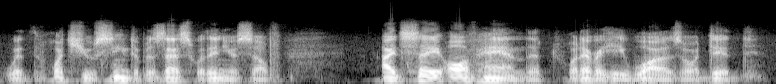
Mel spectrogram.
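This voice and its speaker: A man's voice: low-pitched, moderate pace, a bit bright, dry recording, poor audio. An American man playing a cool, courteous insurance investigator in 1950s noir radio drama, with a clipped, world-weary delivery. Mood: gentle, courteous. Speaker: lead actor and narrator. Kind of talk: 1950s noir radio drama acting and first-person narration. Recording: vintage radio recording with music.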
